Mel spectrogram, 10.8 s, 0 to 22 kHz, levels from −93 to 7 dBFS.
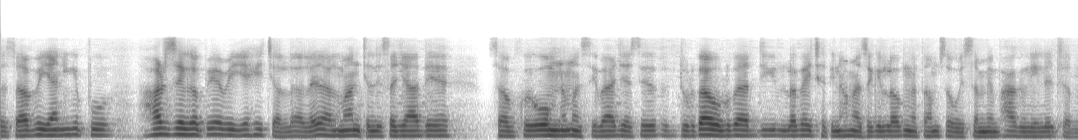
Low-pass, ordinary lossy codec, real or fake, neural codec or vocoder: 7.2 kHz; none; fake; codec, 16 kHz, about 1 kbps, DyCAST, with the encoder's durations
